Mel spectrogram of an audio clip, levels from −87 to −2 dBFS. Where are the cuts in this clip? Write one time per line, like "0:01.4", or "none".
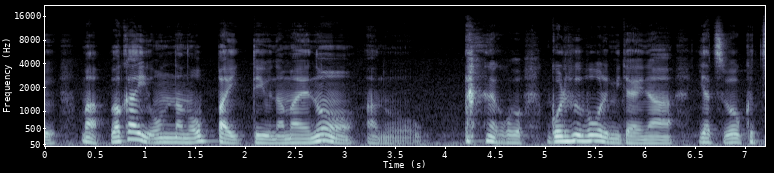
0:03.1

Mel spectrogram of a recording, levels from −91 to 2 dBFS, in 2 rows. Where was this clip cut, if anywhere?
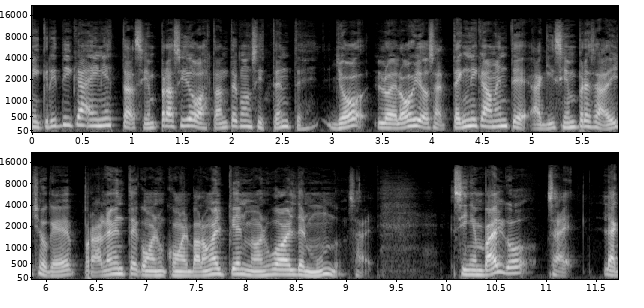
none

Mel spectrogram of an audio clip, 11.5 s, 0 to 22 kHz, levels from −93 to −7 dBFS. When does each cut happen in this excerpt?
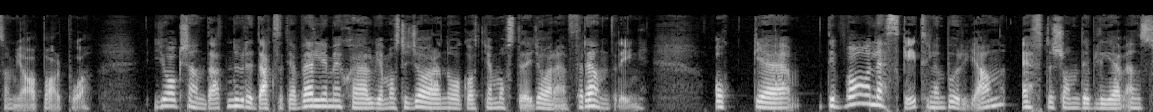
none

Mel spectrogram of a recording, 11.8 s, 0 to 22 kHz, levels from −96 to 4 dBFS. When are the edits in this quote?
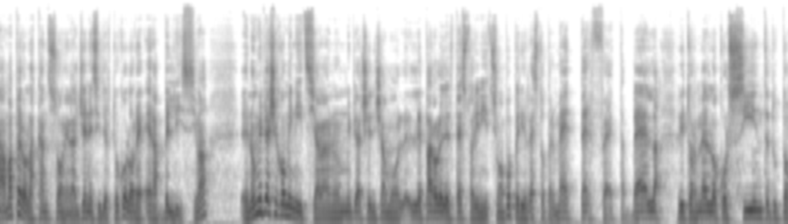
none

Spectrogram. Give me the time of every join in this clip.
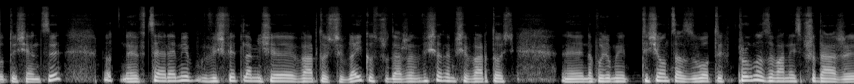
0:01.1

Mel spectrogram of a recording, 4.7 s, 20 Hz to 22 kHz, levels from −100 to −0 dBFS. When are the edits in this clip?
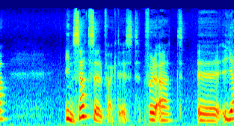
0:02.1

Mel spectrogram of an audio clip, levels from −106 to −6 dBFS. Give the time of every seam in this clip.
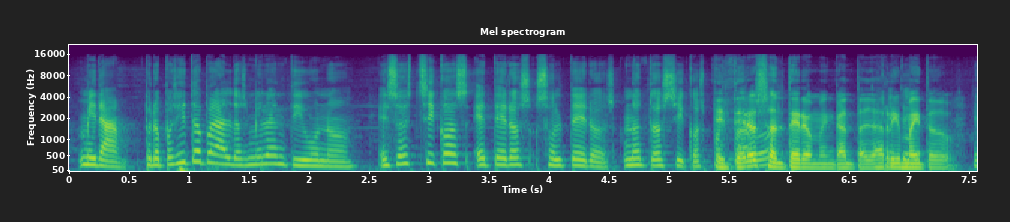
0:02.5

